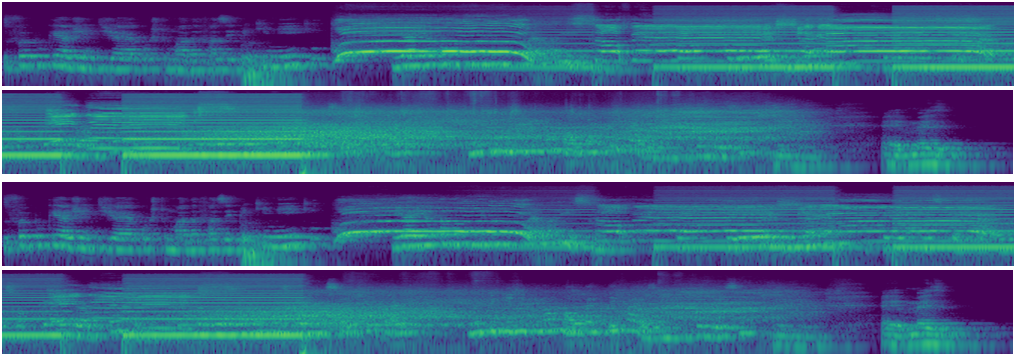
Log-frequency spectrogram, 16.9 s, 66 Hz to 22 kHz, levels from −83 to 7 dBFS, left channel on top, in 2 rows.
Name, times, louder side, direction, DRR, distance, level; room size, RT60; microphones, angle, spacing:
voice 1, 0.0-5.0 5.6-7.0 7.3-14.7, right 2 dB, 25° right, -2 dB, 0.5 m, -30 dB
Yell, 2.7-4.4 4.7-15.2, left 6 dB, 85° left, 0.3 m, -23 dB
sound 1, 3.8-4.9 5.4-6.9 7.4-8.9 9.4-10.9, left 4 dB, 45° left, 0.6 m, -22 dB
voice 2, 14.8-16.4, right 1 dB, 90° right, 0 dB, 0.6 m, -32 dB
2.2 x 2.2 x 3.2 m, 0.80 s
head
